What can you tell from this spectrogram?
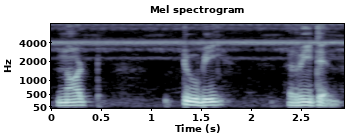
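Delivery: Not, to be, written spoken as separate pieces with long pauses; slow dictation. Shown as a demonstration. Teacher dictating a note for students to copy, word by word. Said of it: "यहाँ पे लिख सकते हैं".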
